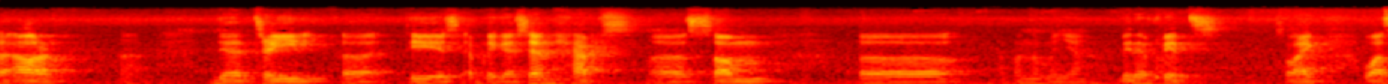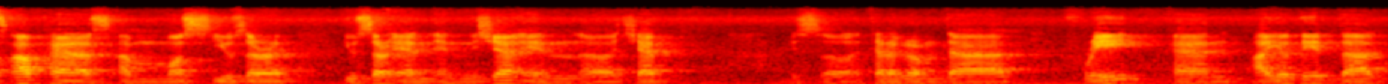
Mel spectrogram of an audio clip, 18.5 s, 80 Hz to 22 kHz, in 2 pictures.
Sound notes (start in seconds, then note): 5.2 non-english speech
